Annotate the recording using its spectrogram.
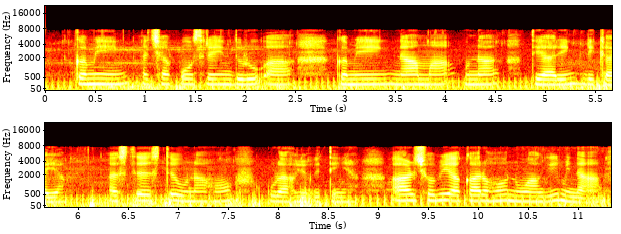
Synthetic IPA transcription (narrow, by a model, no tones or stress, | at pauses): kəmiŋətːt͡ʃʰapɔsɾend̪uɾuʔa | kəmiŋnama | unat̪ijaɾiŋɾikajaəst̪ɛəst̪ɛunaɦɔ̃kuɽaɦɔjɔɡit̪iɲaaɾt͡ʃʰɔbiakaɾɔɦɔnuwaɡiminaʔa̰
